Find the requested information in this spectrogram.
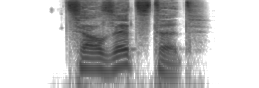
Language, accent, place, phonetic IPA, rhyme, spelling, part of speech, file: German, Germany, Berlin, [t͡sɛɐ̯ˈzɛt͡stət], -ɛt͡stət, zersetztet, verb, De-zersetztet.ogg
- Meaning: inflection of zersetzen: 1. second-person plural preterite 2. second-person plural subjunctive II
